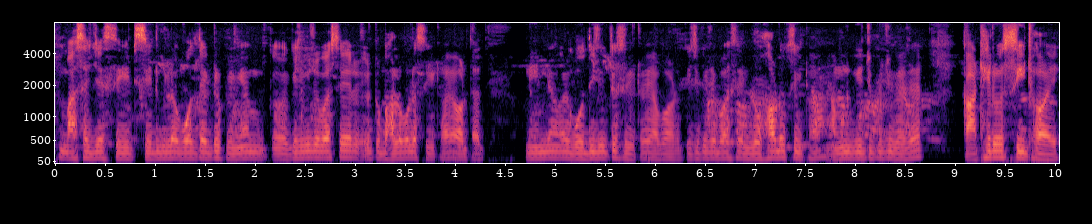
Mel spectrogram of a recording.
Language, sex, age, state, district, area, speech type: Bengali, male, 30-45, West Bengal, Purba Bardhaman, urban, spontaneous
